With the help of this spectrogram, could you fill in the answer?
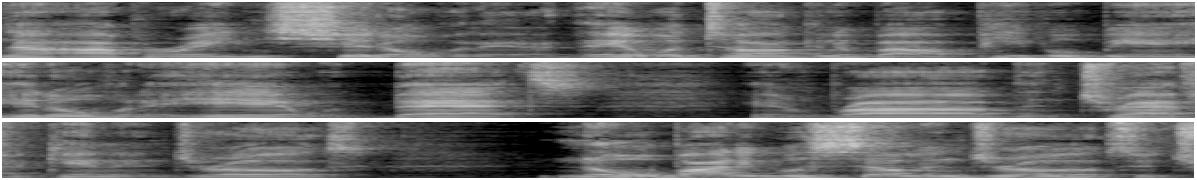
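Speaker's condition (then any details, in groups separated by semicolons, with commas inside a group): No condition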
